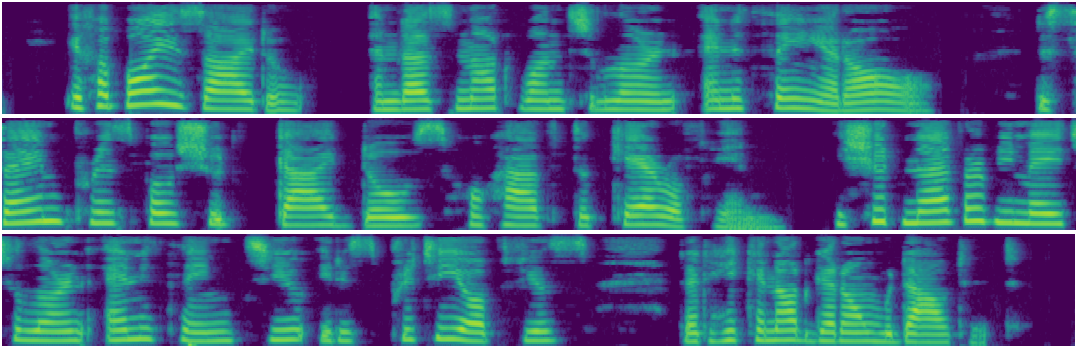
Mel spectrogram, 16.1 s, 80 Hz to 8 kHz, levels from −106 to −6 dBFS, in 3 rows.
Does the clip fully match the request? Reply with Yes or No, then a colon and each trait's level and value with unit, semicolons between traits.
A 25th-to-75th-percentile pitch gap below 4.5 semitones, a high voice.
Yes: average, 3.6 semitones; high, 235 Hz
